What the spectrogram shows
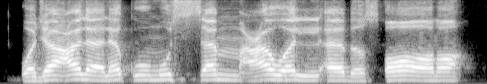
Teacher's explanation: یہاں پر آپ سنیں جی، وَجَعَلَ لَكُمُ السَّمْعَ وَالْأَبْصَارَ، صاد یہاں پر مفخم ہے اور اس کے بعد الف مد آیا ہے تو اس کی بھی تفخیم اعلیٰ درجے کی، اور اس کے بعد را پر زبر ہے، اس کو بھی مفخم پڑھنا ہے۔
